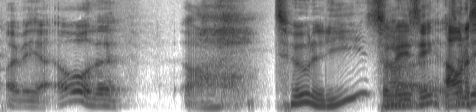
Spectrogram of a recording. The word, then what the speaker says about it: Toulouse: Oh, the Toulouse.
